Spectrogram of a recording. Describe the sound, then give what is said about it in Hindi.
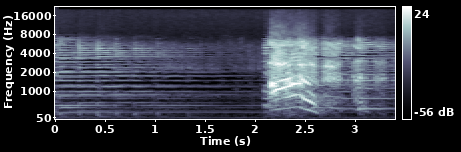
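A steady humming tone gives way to a sudden loud cry of pain from someone who has been bitten, a strained voice wavering and sliding downward in pitch, followed by a shorter second outburst. “लगी है तो दुखेगा भी, इतना चिल्लाते क्या हो?”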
